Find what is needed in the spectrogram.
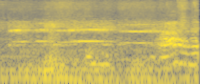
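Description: A rooster crowing faintly: one long held call that breaks off and falls away about a second and a half in.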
